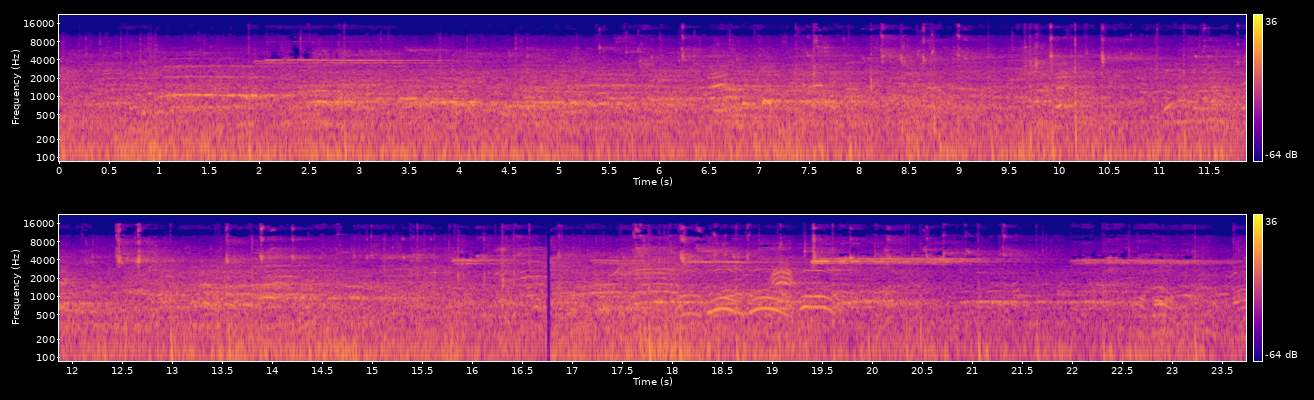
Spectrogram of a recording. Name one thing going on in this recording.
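Players call out to each other from across the court.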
